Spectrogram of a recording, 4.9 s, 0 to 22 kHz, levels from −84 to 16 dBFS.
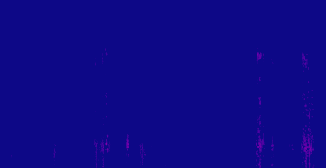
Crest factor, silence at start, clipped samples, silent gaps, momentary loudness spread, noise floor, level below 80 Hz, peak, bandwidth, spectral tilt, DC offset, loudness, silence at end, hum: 26 dB; 0 s; under 0.1%; none; 6 LU; under -90 dBFS; under -90 dBFS; -46 dBFS; 15 kHz; 0 dB/octave; under 0.1%; -65 LUFS; 0.15 s; none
